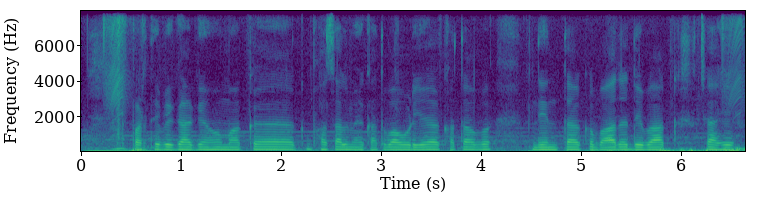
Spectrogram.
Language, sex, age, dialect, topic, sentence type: Maithili, male, 18-24, Angika, agriculture, question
